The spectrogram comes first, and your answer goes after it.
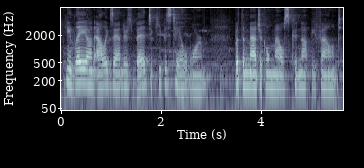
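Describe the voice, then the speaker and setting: As storyteller, a woman with a lowish voice and some vocal fry reads a children's storybook. She is expressive, measured and articulate, and faint music plays around her.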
